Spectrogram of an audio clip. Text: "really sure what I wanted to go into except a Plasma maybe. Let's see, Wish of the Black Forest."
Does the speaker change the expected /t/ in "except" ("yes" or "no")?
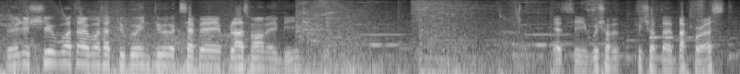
no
